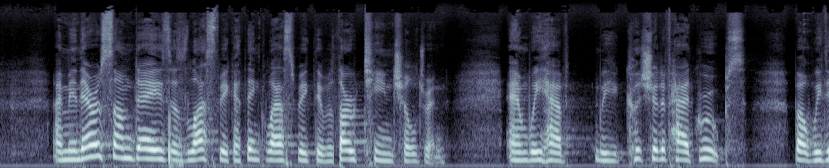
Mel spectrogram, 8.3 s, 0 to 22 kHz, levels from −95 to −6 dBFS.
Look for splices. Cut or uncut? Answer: cut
